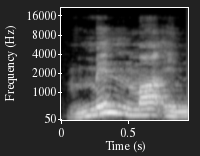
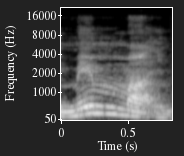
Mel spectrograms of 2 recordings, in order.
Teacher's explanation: مم مائن، نون ساکن کے بعد حروف یرملون میں سے میم آیا ہے، لہٰذا ہم اس نون کو میم کے ساتھ ملائیں گے، من مائن نہیں پڑھیں گے بلکہ مم مائن پڑھیں گے۔ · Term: ادغام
